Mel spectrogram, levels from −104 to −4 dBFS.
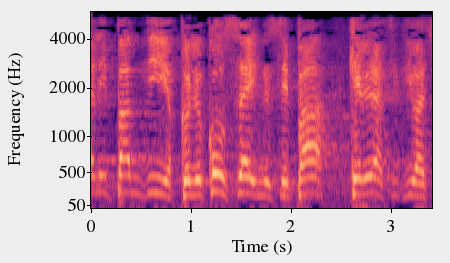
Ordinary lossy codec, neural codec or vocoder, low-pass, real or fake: MP3, 24 kbps; none; 5.4 kHz; real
